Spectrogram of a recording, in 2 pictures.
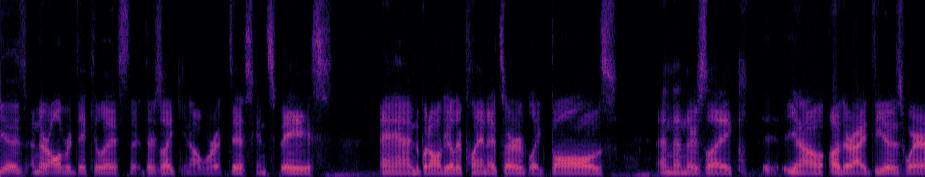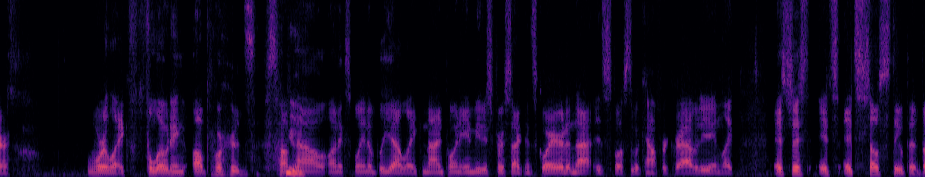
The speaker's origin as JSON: {"language": "English", "region": "Connecticut", "country": "United States", "moved": "yes", "lives_now": "Nevada, United States", "said": "I'm from Connecticut, which is a state that's to the east of New York in the States of America."}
